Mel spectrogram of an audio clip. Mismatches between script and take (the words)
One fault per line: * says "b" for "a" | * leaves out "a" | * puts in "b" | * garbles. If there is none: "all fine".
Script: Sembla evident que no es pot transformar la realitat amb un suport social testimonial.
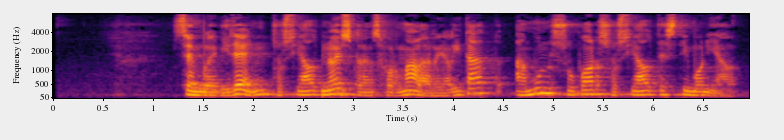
* says "social" for "que"
* leaves out "pot"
